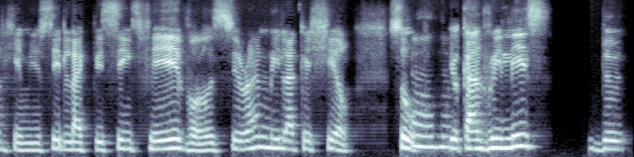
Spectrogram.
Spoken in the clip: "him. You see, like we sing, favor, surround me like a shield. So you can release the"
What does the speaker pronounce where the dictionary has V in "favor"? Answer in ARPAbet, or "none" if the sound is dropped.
V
